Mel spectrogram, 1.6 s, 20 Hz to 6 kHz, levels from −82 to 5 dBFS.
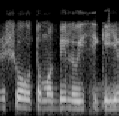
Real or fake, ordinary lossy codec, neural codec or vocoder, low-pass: real; AAC, 32 kbps; none; 5.4 kHz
